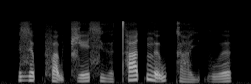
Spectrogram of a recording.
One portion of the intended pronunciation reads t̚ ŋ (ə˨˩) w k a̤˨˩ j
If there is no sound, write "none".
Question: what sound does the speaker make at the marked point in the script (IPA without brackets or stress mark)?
ə̰˧˥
